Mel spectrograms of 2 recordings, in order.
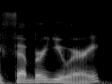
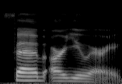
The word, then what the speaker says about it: February: Somebody say it, but technically it's meant to be February with that first R sound. It often gets sort of swallowed. Okay. February.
